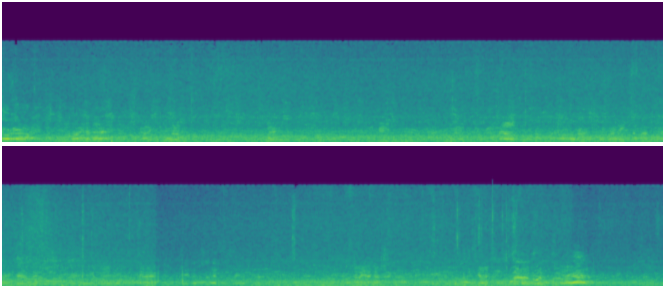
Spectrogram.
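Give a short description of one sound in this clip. Young women shout and call to each other across an open field.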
